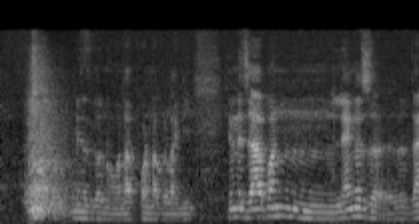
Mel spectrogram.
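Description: A man talking, with a short pause about halfway through. Just after the start there is one sudden, short burst of noise, the loudest moment.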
